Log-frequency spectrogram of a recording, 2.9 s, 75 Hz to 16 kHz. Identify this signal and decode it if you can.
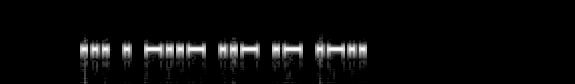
Morse code, heard as a keyed tone, about 46 wpm, 700 Hz. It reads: SEXUAL
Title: Six Letter Words - 45wpm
